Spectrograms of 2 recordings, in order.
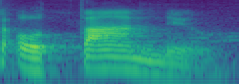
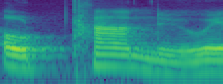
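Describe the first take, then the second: First: The middle consonant is a th sound. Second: The middle consonant is a hard t sound. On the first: The speaker calls it right. "It's like a th as in thing" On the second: The speaker calls it wrong. "Don't make it a real hard one. It's not otanu"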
